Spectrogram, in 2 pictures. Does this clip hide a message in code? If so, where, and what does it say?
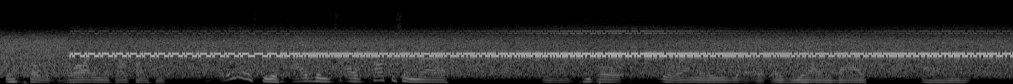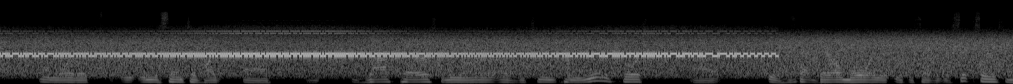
Yes: NAVTEX (SITOR-B), 100 baud, 170 Hz shift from 0.7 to 17.9 s, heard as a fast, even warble, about 1500 Hz centre, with radio static and speech in English. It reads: 40423 28562 76801 33293 46761 40974 92347 31193 12293 20057 41480 63371 48116 26580 88890 59026 28952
